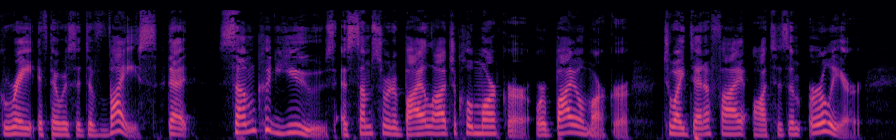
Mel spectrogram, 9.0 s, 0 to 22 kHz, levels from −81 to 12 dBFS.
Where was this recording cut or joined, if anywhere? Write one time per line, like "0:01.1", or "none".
0:01.6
